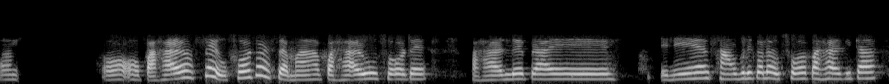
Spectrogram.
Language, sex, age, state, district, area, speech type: Assamese, female, 30-45, Assam, Sivasagar, rural, conversation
